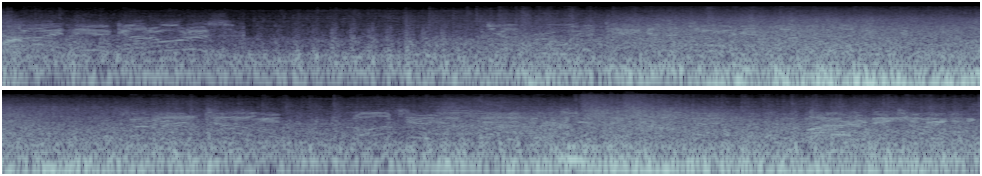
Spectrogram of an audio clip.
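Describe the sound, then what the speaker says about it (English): Artillery strike in the war strategy game World in Conflict: sustained rumbling barrage of explosions and gunfire, loud and dense, with a louder burst near the end. "Fire mission executed. There we go. Artillery strike completed."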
